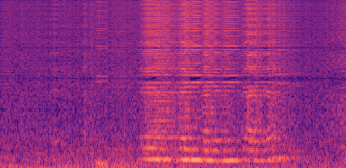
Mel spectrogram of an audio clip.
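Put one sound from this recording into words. A young woman speaks calmly into a microphone over loudspeakers.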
